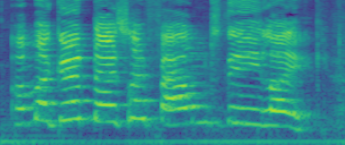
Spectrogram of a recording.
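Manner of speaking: high, gushing mock excitement; excited gushing. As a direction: gush like you found a miracle. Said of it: "you'd just be running around like".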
